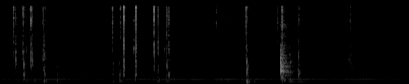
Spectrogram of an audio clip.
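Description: Computer keyboard keys being typed: a short run of irregular key taps in small clusters, the keystrokes of a command being entered at a terminal.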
